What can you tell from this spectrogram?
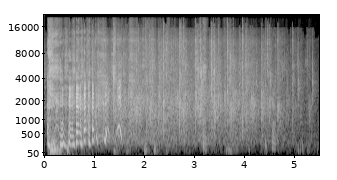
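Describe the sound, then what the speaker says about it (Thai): Audience applause at a Thai business testimony talk, clapping that rises under a speaking voice and then gradually fades out. "ปรบมือหน่อยสิฮะ"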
